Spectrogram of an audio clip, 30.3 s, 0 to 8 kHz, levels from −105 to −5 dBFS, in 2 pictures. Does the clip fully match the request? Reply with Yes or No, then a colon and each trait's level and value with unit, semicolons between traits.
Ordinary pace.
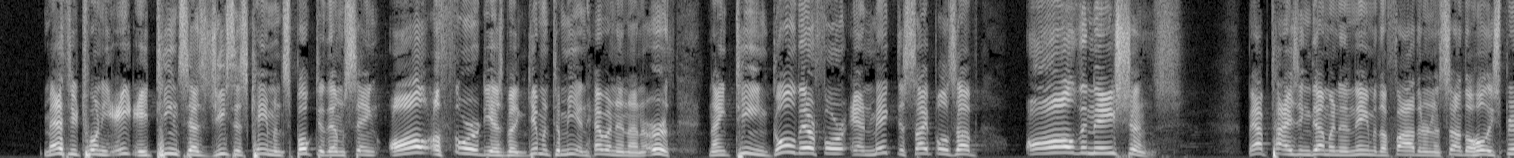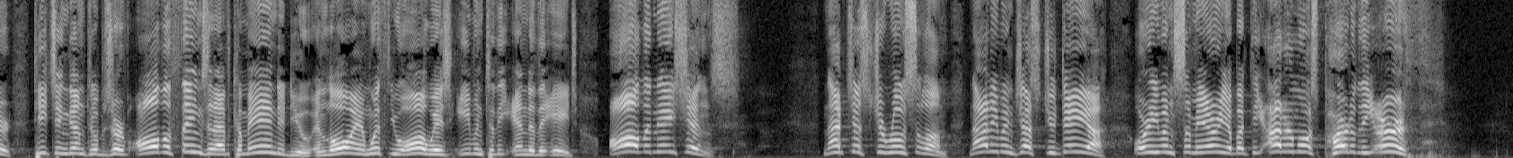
Yes: average, 185 wpm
